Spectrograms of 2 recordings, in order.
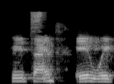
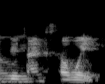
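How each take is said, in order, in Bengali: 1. 'a' একটি পূর্ণ 'ay' স্বরধ্বনি, আলাদাভাবে বলতে হয়। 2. 'a' একটি হালকা শোয়া, মসৃণভাবে যুক্ত করে বলতে হয়। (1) "থ্রি টাইমস এ উইক না" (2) "একসাথে বলে ফেলবেন, আ হালকা শোয়া সাউন্ড রাখি"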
